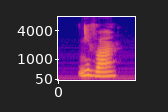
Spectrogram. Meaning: Neva (a river in Russia) (the river on which the Saint Petersburg city is placed)
- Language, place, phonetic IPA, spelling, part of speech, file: Russian, Saint Petersburg, [nʲɪˈva], Нева, proper noun, LL-Q7737 (rus)-Нева.wav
